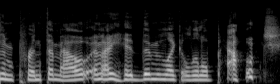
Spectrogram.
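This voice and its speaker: With an American accent, the words come at a fairly quick pace. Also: woman, dry, close sound with no echo. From Utah, Salt Lake City. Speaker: podcast host. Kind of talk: casual chat. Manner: halting.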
